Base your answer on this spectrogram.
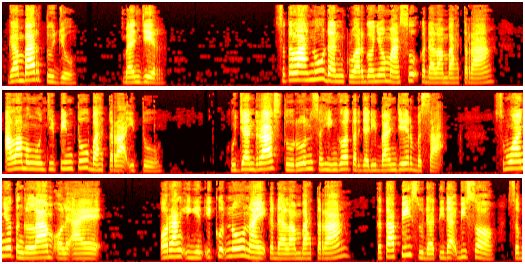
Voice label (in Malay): good news malay jambi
